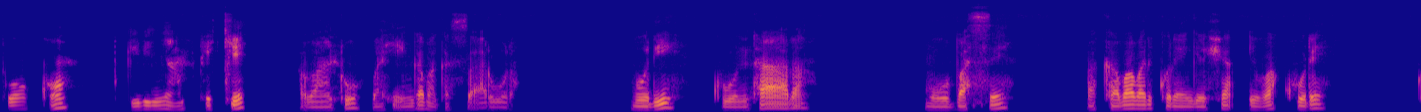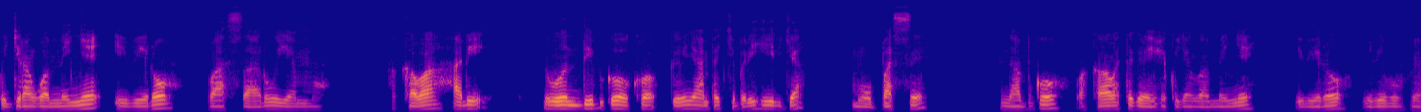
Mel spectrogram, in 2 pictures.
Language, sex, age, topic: Kinyarwanda, male, 36-49, agriculture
